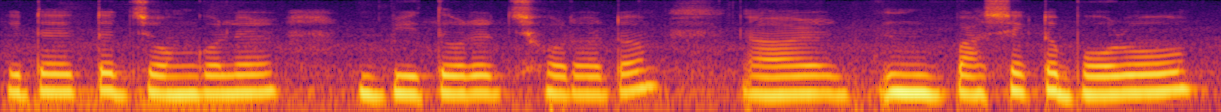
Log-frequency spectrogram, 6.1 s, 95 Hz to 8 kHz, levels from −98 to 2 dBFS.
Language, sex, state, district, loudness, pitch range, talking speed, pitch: Bengali, female, Tripura, West Tripura, -13 LUFS, 200-215 Hz, 90 wpm, 205 Hz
